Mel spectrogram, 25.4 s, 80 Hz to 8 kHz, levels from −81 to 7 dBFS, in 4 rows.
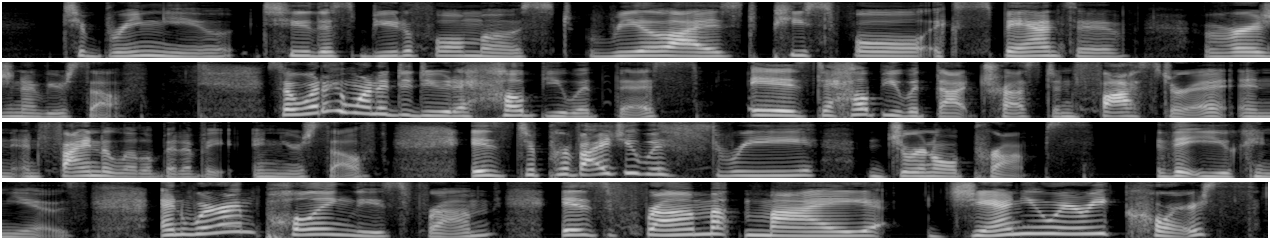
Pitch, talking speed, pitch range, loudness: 215 Hz, 160 wpm, 190-250 Hz, -18 LUFS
